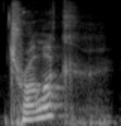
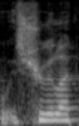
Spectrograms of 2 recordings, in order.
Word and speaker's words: Truluck: have you heard of um trellock and then finally you go it's true and like you said it and you looked at me I was like oh I get it I've been saying the name wrong so where does Truluck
